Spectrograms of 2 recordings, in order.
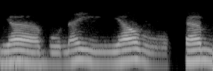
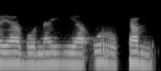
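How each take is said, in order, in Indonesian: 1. Rkam disambung langsung dengan kata sebelumnya. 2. Vokal u tersendiri diucapkan sebelum rkam. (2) "bukan dibaca"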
